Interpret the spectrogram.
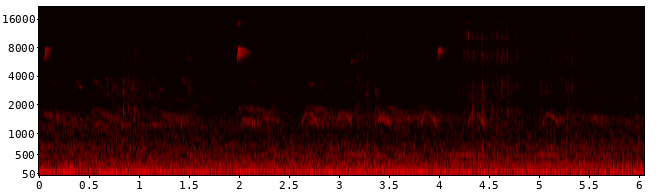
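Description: Birds calling faintly: a run of short arching calls that fades out about five seconds in, with a short high tick about every two seconds and a steady low hum underneath.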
